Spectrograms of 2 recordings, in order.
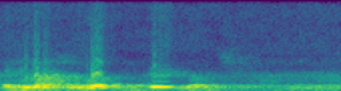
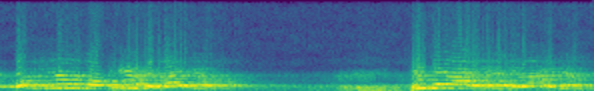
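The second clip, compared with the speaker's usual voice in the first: high-pitched, insistent scolding; emphatic rebuke from God; faster than usual. Acted. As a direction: order him out in a high, urgent voice. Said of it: "I think he emphasized that word".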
